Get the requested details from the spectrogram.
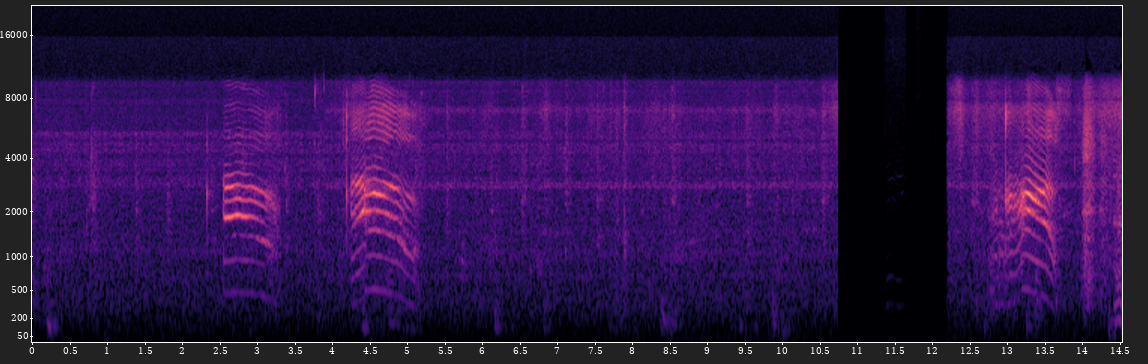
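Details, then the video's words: Elderly domestic cat, around 14 years old and a little cranky, meowing: three loud drawn-out meows with strong harmonics, near 2.6, 4.5 and 13 seconds, separated by quiet room background and a brief silent gap. "Elderly Cat Who Meows a Lot"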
